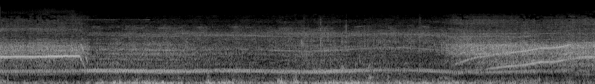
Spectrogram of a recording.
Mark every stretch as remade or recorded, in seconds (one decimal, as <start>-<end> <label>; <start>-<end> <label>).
0.0-0.4 recorded; 0.4-3.5 remade; 3.5-6.0 recorded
